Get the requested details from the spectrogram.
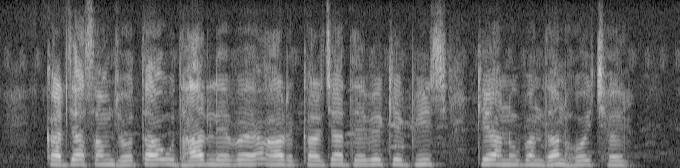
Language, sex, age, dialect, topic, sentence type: Magahi, male, 18-24, Western, banking, statement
